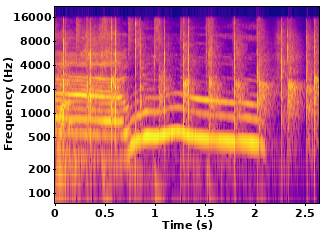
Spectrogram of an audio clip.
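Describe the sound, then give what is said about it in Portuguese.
Steady, brisk hand claps for a birthday, roughly a dozen in an even rhythm, sharp and loud, while a voice holds a long sung note that rises in pitch and then fades. “Palmas.”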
